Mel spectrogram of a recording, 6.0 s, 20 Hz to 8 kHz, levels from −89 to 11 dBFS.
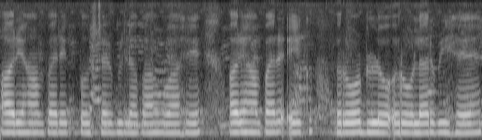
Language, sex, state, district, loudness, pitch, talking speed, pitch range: Hindi, female, Bihar, West Champaran, -17 LUFS, 200 Hz, 180 wpm, 195-205 Hz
